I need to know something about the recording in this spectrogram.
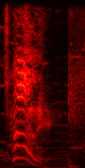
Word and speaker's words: Telly: Okay, the name's Telly rhymes with Nelly.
